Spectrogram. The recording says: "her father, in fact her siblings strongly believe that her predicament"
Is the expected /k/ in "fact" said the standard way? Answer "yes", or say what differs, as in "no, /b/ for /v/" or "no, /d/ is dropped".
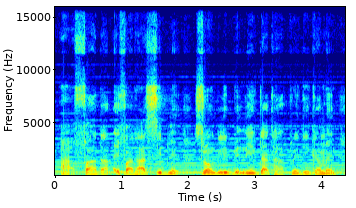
no, /k/ is dropped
